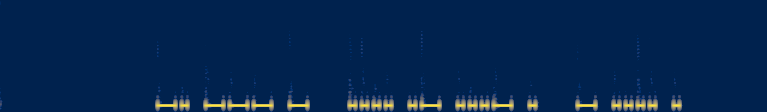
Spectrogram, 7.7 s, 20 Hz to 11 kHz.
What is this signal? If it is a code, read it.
Morse code, heard as a keyed tone, about 21 wpm, 700 Hz. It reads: NOT HAVE THE
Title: Speed-Racing - Sets of 3 Words 17wpm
